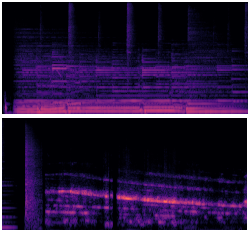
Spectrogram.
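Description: After a loud, steady tonal stretch breaks off, a fire truck siren wails and slowly slides downward in pitch as it passes, staying fairly loud over low rumbling traffic noise.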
